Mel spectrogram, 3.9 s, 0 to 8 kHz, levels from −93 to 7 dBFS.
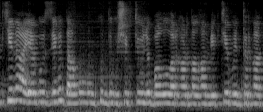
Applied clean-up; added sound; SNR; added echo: neural separator model SepFormer DNS4.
